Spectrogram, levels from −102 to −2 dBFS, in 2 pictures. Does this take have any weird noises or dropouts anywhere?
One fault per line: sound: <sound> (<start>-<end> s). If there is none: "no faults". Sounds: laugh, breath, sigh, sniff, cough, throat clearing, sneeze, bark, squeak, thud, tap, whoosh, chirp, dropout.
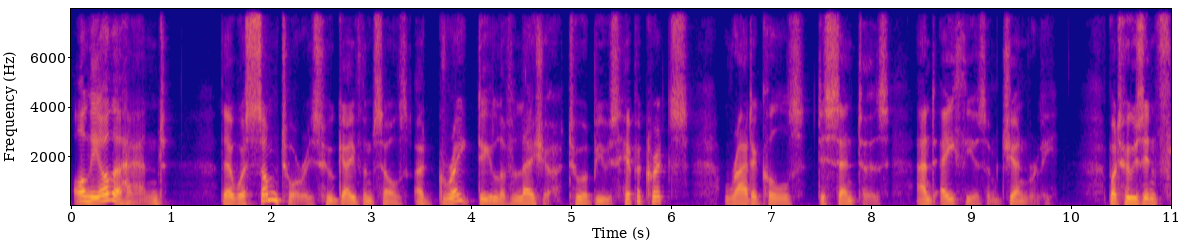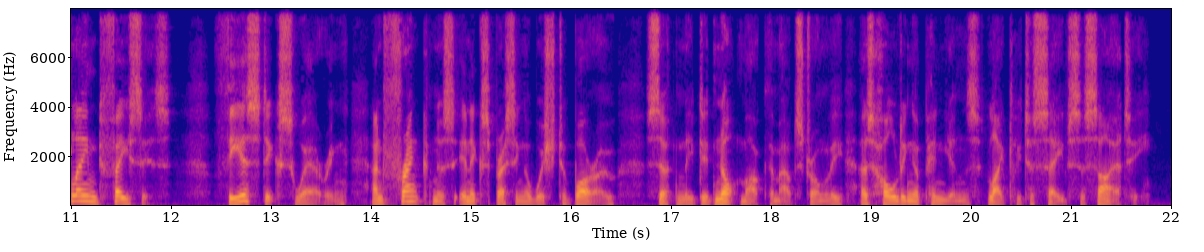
no faults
